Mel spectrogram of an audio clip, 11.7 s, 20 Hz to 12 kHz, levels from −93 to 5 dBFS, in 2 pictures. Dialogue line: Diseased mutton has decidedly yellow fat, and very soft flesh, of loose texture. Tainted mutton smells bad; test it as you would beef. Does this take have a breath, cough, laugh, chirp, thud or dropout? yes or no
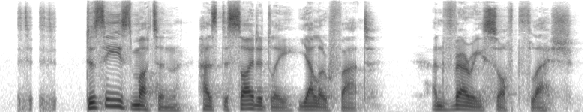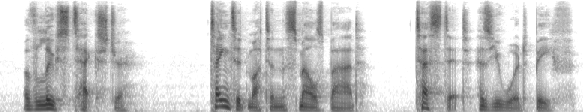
yes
